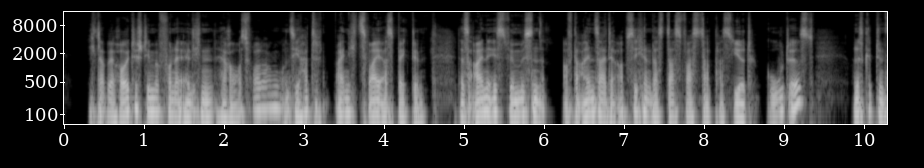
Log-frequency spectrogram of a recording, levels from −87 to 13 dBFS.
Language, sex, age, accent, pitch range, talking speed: German, male, 40-59, German, 95-110 Hz, 210 wpm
